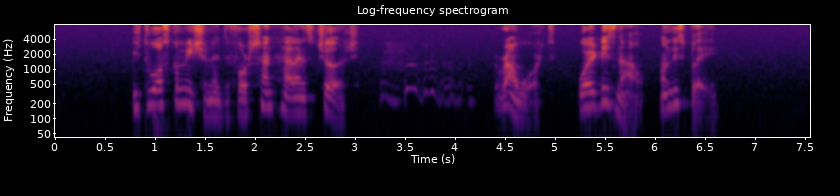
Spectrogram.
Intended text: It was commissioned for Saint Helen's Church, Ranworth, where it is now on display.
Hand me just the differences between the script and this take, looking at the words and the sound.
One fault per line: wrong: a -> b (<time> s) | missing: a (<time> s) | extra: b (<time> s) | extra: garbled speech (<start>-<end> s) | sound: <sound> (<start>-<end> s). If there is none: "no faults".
sound: laugh (3.2-4.2 s)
